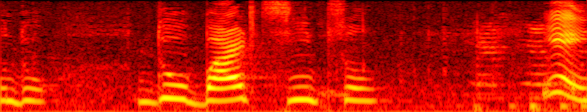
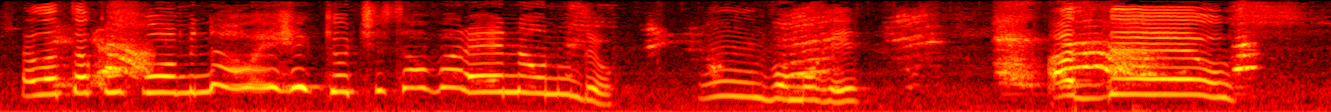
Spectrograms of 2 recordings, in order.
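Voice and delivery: mock despair; 9 semitones higher than usual. Dying in game, lamenting.

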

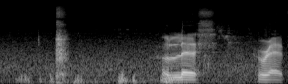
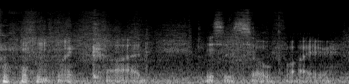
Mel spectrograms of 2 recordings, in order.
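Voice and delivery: breathless whispered amazement; hushed awe; 6 dB quieter, slower than usual. Real, not acted. Amazed at hoodie's back.

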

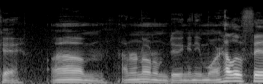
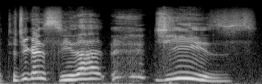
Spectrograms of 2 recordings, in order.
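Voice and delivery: high, laughing excited disbelief; 13 semitones higher, 5 dB louder, much slower than usual. Real, not acted. Asking chat if they saw the play, excited laughing.

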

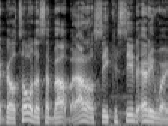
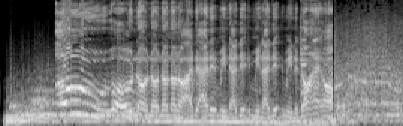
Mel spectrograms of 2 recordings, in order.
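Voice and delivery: panicked; 4 dB louder than usual. Real, not acted. Gamer protesting he didn't mean it, panicked. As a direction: blurt a drawn-out oh, then stammer out denials.

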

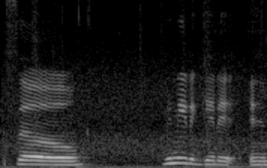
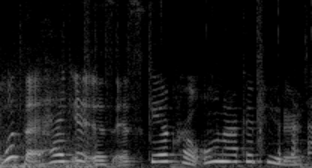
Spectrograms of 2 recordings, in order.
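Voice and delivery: mock baby voice; 8 semitones higher than usual. Voicing the baby's reaction.

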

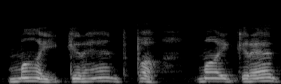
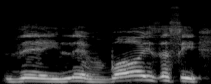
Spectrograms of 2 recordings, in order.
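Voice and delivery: slow reading aloud; 3 dB louder, much slower than usual. Shown as a demonstration. Teacher reading the text to the class, very slowly. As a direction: read each English word very slowly for the class.

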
